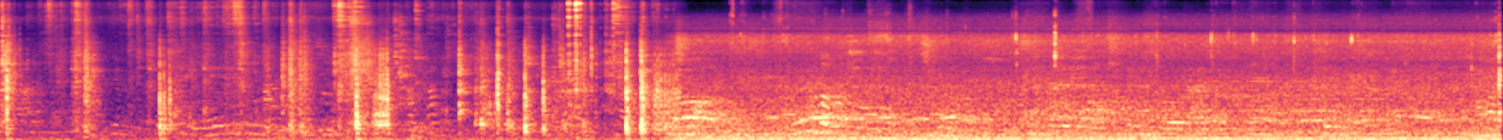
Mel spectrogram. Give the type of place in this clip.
restaurant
